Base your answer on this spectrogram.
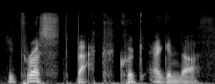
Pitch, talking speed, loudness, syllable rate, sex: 105 Hz, 140 wpm, -20 LUFS, 3.7 syllables/s, male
